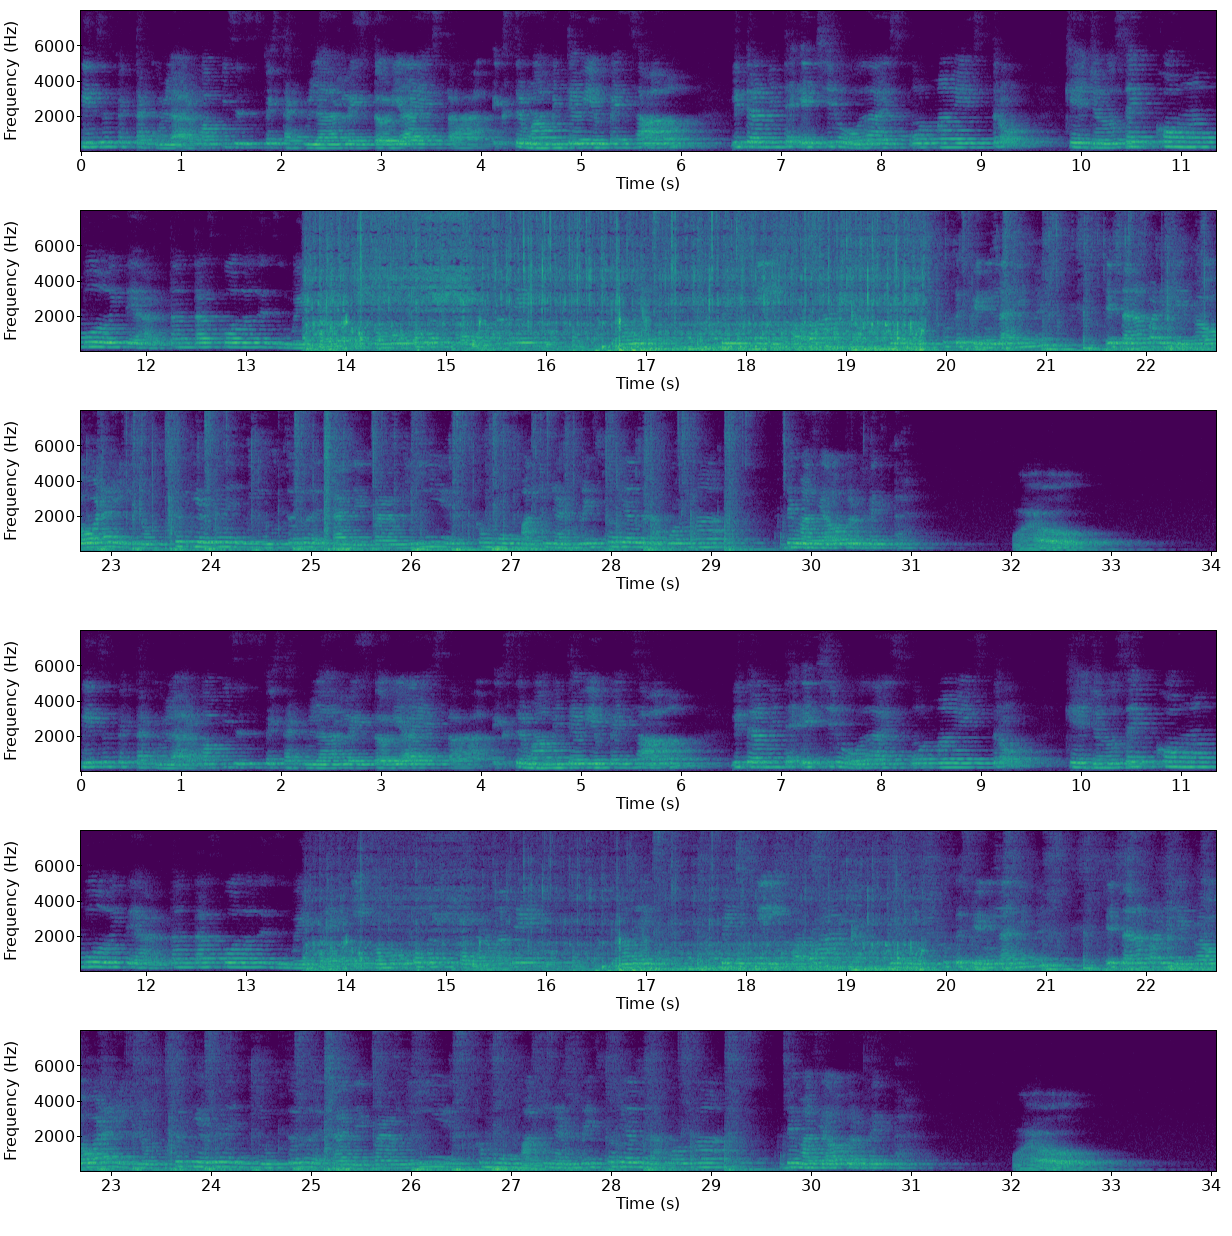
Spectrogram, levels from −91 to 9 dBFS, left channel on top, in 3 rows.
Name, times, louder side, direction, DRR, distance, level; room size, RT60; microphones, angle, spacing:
voice 1, 0.0-4.0 4.3-6.0 6.5-9.4 9.8-16.0 16.7-17.1 17.7-21.1 21.6-29.1 29.7-31.0, left 2 dB, 30° left, -6 dB, 4.1 m, -30 dB
sound 1, 13.6-19.8, left 5 dB, 60° left, 0.4 m, -28 dB
voice 2, 15.2-15.5 20.3-20.6 22.2-22.6 32.0-32.6, equal, 5° left, -6 dB, 2.6 m, -32 dB
sound 2, 16.5-29.4 29.6-29.8 30.5-30.8, left 1 dB, 75° left, 1.8 m, -33 dB
13.5 x 9.0 x 7.0 m, 1.1 s
head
